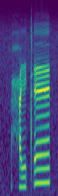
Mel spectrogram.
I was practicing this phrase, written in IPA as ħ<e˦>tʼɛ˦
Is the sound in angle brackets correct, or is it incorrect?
incorrect: e˨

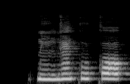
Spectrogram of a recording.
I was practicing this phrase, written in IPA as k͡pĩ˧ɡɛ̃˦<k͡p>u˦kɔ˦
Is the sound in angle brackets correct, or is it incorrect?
incorrect: k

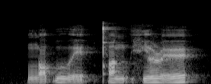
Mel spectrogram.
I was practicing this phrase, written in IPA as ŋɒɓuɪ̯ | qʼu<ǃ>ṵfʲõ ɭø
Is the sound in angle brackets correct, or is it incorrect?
incorrect: ŋ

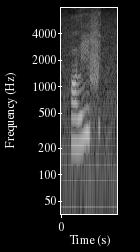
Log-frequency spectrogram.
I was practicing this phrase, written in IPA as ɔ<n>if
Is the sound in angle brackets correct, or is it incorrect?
incorrect: l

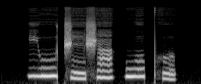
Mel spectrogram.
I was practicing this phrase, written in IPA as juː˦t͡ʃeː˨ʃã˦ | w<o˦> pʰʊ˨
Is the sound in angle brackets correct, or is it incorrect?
correct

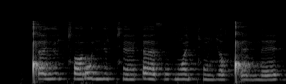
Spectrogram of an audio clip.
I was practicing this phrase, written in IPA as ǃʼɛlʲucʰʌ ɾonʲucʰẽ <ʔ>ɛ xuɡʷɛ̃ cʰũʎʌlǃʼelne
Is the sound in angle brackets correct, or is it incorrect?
correct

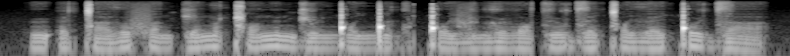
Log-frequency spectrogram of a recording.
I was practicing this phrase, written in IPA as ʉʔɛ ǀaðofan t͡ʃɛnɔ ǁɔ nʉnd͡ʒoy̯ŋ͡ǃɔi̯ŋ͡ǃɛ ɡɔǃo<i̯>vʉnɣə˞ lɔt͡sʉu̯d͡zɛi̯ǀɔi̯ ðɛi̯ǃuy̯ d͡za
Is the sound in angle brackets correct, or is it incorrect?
correct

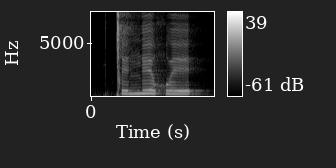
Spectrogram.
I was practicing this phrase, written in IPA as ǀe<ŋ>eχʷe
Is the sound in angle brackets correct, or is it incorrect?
correct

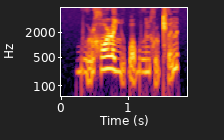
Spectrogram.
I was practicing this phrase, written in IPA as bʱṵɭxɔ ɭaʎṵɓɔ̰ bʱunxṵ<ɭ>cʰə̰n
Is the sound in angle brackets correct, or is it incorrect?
correct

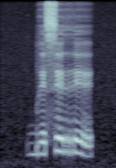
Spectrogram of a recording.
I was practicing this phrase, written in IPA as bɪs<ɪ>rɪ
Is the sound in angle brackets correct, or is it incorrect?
correct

